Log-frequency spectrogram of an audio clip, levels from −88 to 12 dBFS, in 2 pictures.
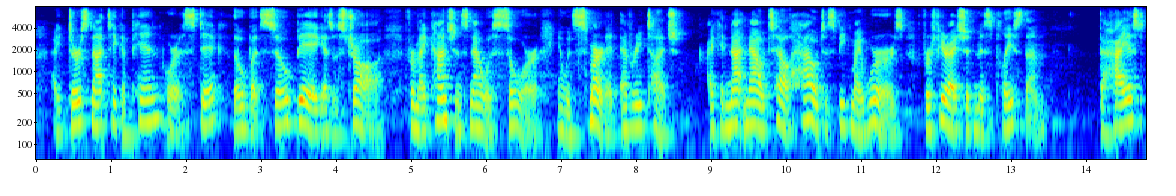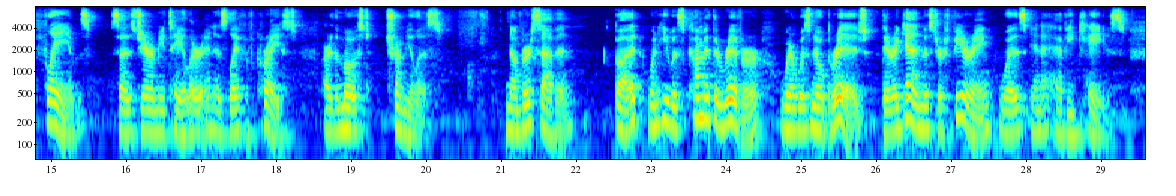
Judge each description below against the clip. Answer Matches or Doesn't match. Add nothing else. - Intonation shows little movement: Doesn't match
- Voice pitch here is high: Doesn't match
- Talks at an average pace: Matches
